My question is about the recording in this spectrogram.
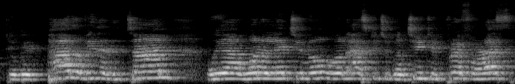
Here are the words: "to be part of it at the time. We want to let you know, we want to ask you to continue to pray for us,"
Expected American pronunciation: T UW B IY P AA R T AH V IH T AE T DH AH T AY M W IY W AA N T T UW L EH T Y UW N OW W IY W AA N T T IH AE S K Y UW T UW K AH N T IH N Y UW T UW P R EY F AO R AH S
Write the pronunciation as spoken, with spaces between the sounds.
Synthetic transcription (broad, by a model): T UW B IY P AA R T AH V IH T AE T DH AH T AY M W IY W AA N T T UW L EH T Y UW N OW W IY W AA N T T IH AE S K Y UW T UW K AH N T IH N Y UW T UW P R EY F AO R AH S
